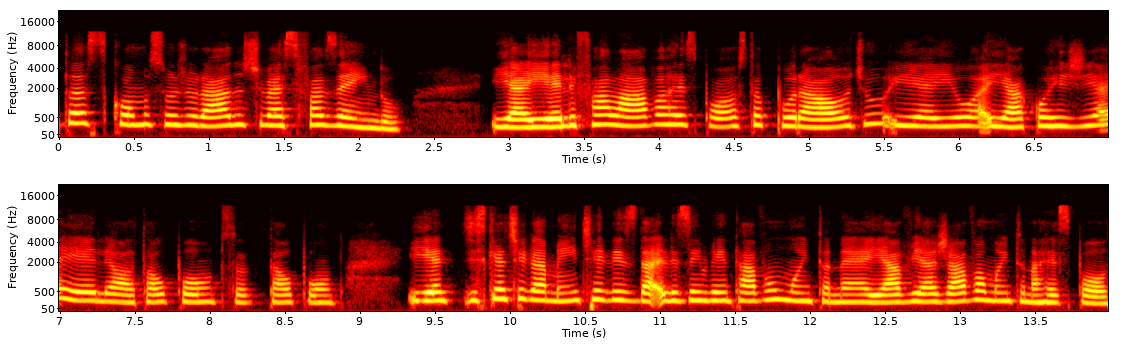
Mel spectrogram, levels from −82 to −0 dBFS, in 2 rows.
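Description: A speech recording with nothing technically wrong anywhere in it, so there's no fault to point to.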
